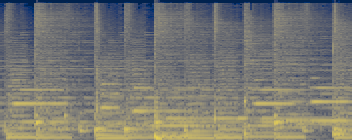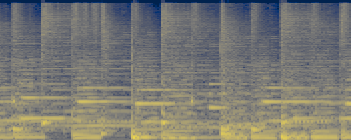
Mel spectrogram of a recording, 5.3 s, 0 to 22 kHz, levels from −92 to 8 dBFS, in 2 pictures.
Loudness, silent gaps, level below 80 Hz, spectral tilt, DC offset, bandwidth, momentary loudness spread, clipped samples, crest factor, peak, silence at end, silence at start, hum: -12 LUFS; none; -18 dBFS; -5 dB/octave; 0.6%; over 20 kHz; 3 LU; 0.3%; 12 dB; 0 dBFS; 0 s; 0 s; none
